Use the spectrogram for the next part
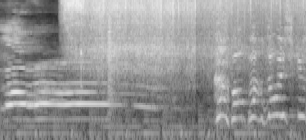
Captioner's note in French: Bruit de brûlures de café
